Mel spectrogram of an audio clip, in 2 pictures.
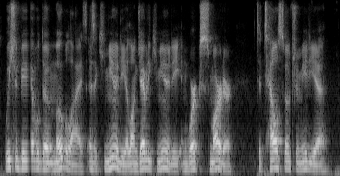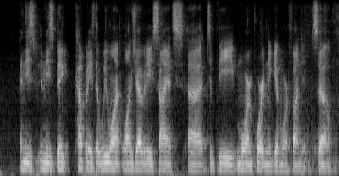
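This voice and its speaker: Low-voiced rambling man on a livestream. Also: highs cut off. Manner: rambling, earnest, many fillers. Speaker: co-host. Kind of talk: casual livestream chat.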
